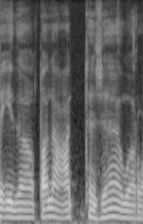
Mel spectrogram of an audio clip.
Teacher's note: يوجد تاءين، الأولى ساكنة والثانية متحركة، فتدغم الأولى في الثانية فيكون عندنا إدغام المتماثلين أو إدغام المثلين.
